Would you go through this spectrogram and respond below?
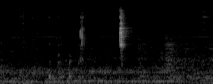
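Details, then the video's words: Purple lovebird, a nest-building female, gives two quick, piercing high chirps, the second louder, over faint steady background hum. "Purple Lovebird Chirping Sounds - Female Lovebird Makes a Nest"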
